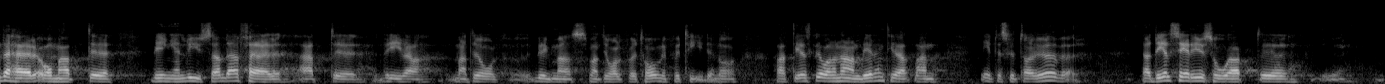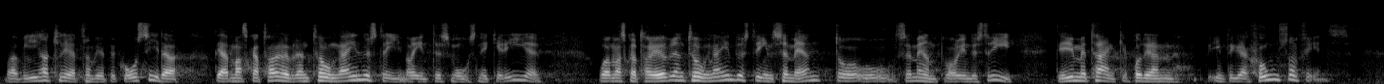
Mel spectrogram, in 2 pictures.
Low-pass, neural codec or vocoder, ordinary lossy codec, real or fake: 7.2 kHz; codec, 24 kHz, 3 kbps, HILCodec; MP3, 64 kbps; fake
